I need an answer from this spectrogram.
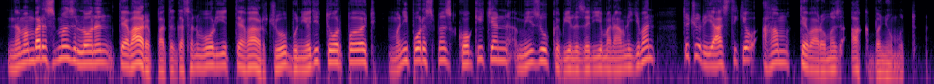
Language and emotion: Kashmiri, neutral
